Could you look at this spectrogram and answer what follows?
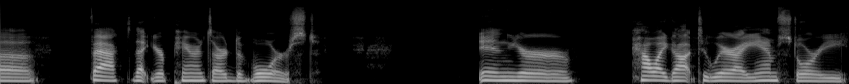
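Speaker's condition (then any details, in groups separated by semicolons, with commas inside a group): No condition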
